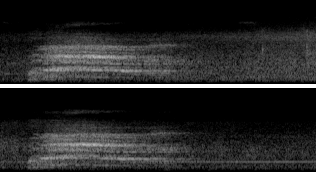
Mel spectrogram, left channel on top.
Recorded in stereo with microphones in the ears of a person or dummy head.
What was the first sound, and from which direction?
A scream, 35° right (ahead or behind).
